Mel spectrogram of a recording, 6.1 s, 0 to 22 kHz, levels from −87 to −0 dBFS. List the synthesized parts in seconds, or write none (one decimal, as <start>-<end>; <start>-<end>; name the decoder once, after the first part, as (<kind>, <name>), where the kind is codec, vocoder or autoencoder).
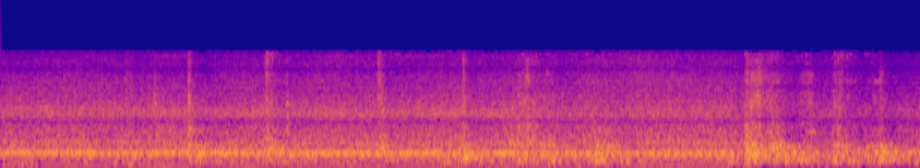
none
